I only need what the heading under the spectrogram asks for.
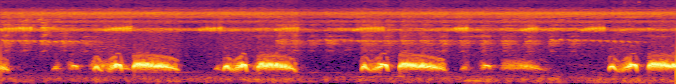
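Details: Spotted dove giving the 'ngeruk' call, described as suitable for use as a decoy: hoarse, rolling coos in short bursts, phrases repeating every few seconds, with a steady high whine in the background.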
